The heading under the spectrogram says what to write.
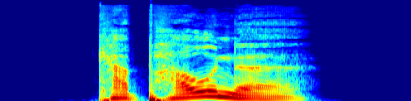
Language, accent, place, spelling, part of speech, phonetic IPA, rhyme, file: German, Germany, Berlin, Kapaune, noun, [kaˈpaʊ̯nə], -aʊ̯nə, De-Kapaune.ogg
- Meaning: nominative/accusative/genitive plural of Kapaun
